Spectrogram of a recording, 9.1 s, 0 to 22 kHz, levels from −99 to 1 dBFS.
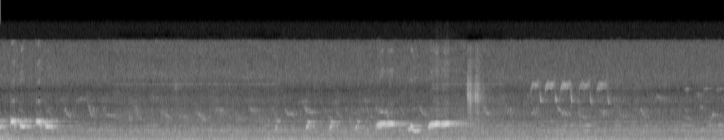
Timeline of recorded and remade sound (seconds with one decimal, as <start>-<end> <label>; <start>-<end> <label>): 0.0-1.4 recorded; 1.4-3.5 remade; 3.5-5.4 recorded; 5.4-6.3 remade; 6.3-9.1 recorded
